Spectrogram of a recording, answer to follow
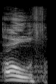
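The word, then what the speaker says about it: אות: you, but it is the word oath, O-W-T-H, pronounced like our English word oath.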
